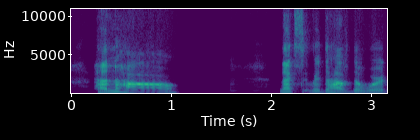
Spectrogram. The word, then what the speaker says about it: 很好: So instead of really like executing the both in third tone, to make it lighter, make it easier for you to pronounce it. So you just say 很好, 很好. The first word, the first syllable is in the second tone or the rising tone.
